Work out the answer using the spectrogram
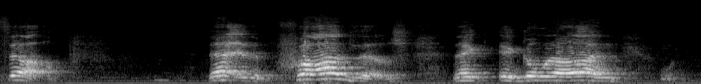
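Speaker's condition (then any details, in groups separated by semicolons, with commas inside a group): Cerebral palsy; from birth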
